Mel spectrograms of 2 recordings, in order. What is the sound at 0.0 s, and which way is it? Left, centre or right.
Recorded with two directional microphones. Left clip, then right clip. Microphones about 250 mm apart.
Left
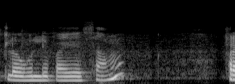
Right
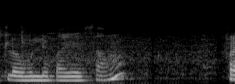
Speech, left.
